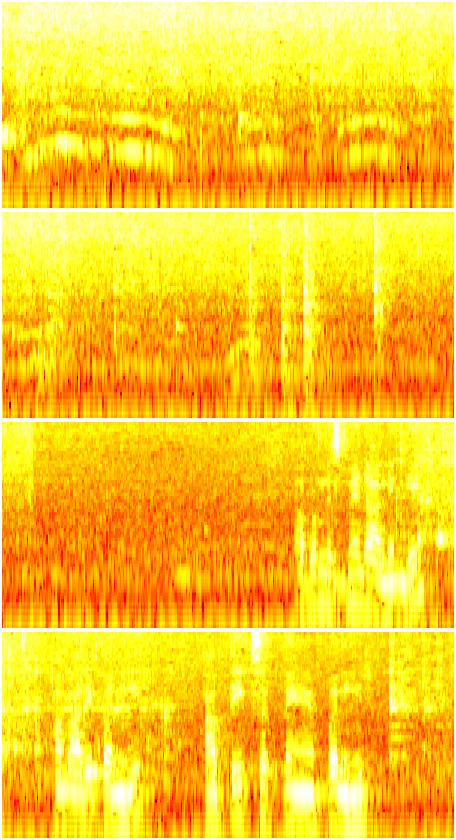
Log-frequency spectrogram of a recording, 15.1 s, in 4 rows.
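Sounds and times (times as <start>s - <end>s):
sauce sizzling in oil: 0.0s - 7.9s, 9.7s - 15.0s.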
